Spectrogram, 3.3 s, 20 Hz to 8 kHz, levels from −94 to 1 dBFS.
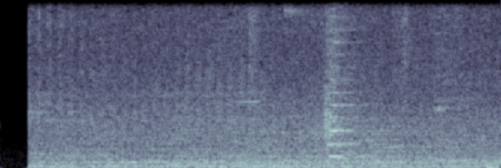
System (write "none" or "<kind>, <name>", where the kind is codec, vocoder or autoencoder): none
